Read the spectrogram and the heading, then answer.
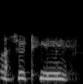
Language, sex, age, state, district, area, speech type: Kashmiri, female, 18-30, Jammu and Kashmir, Budgam, rural, conversation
